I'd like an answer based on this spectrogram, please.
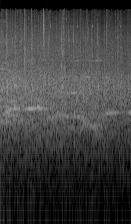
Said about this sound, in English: But it's just wonderful, you know, to stand up in front of people and talk about my frailties and my vulnerabilities and my mistakes, and having people clap and tell me they love me. It is still such an incredible kind of privilege.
